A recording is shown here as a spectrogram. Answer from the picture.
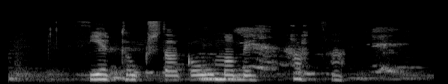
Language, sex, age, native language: Icelandic, male, 18-19, Icelandic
